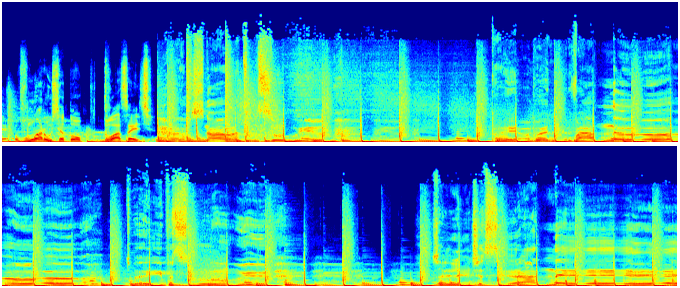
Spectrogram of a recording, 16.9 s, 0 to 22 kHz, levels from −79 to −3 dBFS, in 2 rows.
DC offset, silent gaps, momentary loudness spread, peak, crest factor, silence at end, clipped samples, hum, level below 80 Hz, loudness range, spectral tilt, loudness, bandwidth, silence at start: under 0.1%; none; 3 LU; -2 dBFS; 10 dB; 0 s; under 0.1%; none; -14 dBFS; 1 LU; -5 dB/octave; -14 LUFS; 18.5 kHz; 0 s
